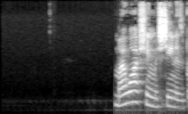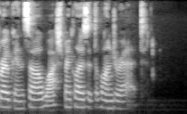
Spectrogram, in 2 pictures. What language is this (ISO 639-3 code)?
eng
